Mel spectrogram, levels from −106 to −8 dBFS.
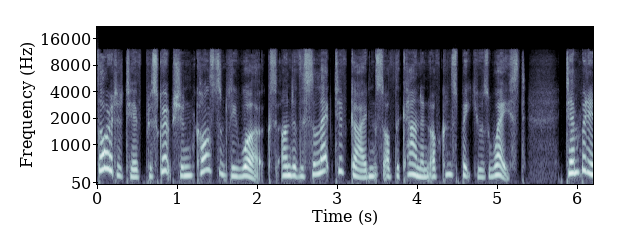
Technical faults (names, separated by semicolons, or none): none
